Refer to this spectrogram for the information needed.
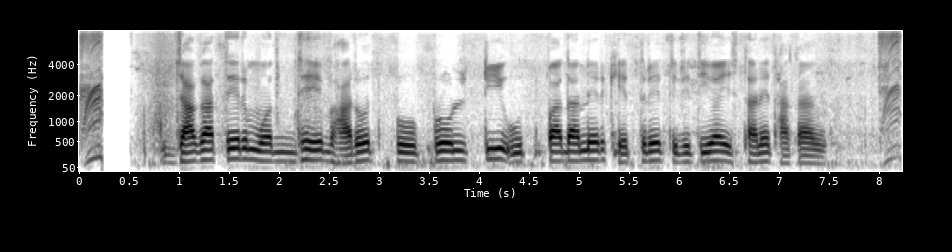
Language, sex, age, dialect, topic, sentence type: Bengali, male, <18, Rajbangshi, agriculture, statement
